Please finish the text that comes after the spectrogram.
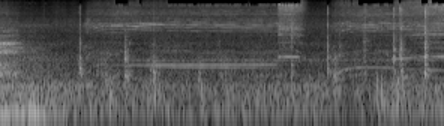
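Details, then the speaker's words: Myers snow plow hydraulic pump after bleeding air, with water suspected in the fluid: steady motor drone with wavering whines, sounding better and lifting faster. A further fluid change may be needed. "but sounds a little better we might have to change this fluid again definitely sounds better"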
